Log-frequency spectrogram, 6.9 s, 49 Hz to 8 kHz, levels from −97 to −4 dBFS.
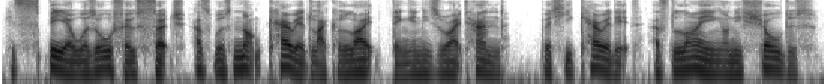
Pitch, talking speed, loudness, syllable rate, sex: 105 Hz, 225 wpm, -19 LUFS, 4.9 syllables/s, male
